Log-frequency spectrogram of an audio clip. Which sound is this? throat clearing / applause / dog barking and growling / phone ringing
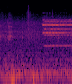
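phone ringing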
